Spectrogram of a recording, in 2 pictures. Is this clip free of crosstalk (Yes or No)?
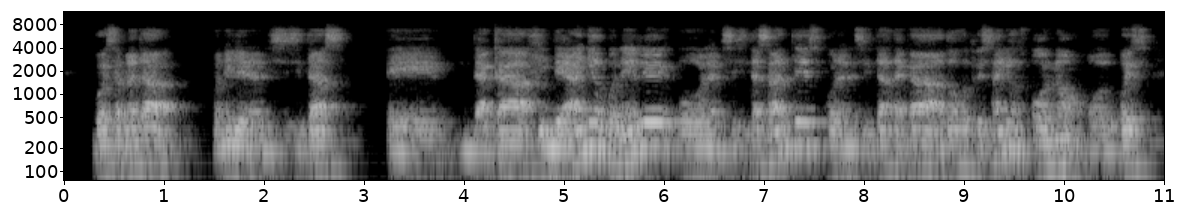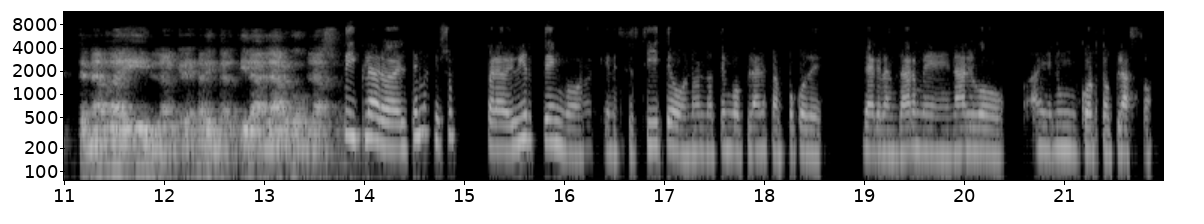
Yes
